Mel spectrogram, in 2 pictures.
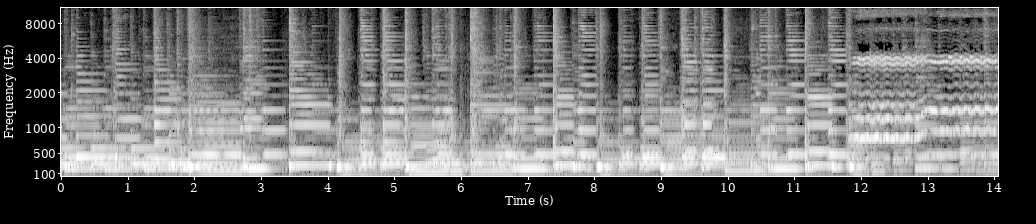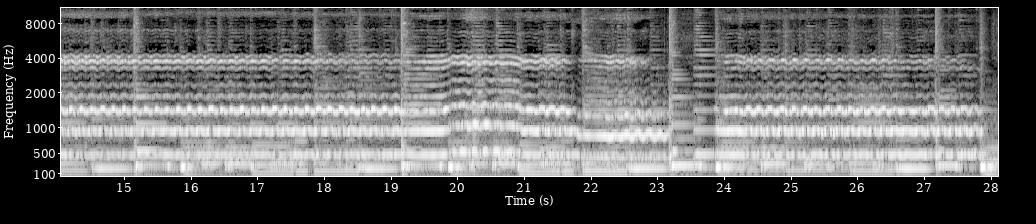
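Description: Flamenco guitar plays a picked passage. About twelve seconds in, a woman's voice joins it, singing a guajira in long, wavering held notes over the guitar, with a brief break about twenty-three seconds in.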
